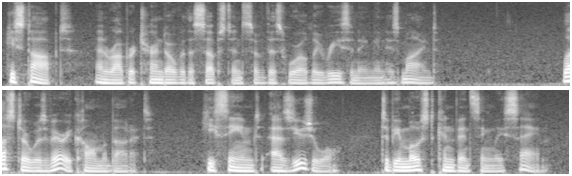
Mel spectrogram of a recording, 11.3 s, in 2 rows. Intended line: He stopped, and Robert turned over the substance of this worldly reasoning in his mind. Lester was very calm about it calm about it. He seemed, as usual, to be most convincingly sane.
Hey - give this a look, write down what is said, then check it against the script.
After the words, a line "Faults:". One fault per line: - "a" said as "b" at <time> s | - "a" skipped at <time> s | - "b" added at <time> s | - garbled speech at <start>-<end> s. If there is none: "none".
He stopped, and Robert turned over the substance of this worldly reasoning in his mind. Lester was very calm about it. He seemed, as usual, to be most convincingly sane.
Faults:
- "calm about it" skipped at 7.2 s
